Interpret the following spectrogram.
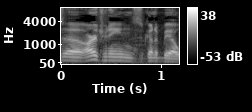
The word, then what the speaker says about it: arginine: memory and it contains a an item called Arginine did I pronounce that right yeah it's it's an amino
